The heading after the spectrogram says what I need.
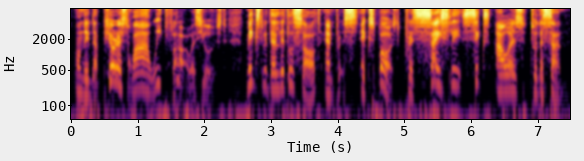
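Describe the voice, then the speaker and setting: Man playing an irascible, theatrical old sage, high and forceful. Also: sing-song, moderate pace, creaky, hardly any pauses, no room sound, exaggerated voice, rough recording. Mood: angry. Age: older. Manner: indignant, haughty, scolding.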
